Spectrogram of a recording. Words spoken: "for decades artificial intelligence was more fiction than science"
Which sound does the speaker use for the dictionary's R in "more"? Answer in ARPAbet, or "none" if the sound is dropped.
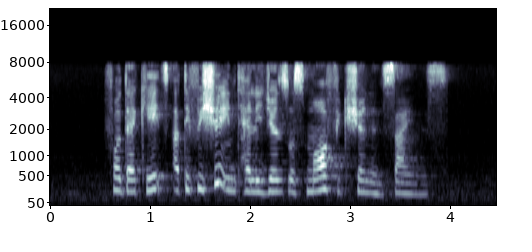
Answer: L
